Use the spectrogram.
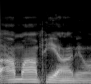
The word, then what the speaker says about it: Amapiano: For Amapiano, I'm sorry. That's how you really pronounce it.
